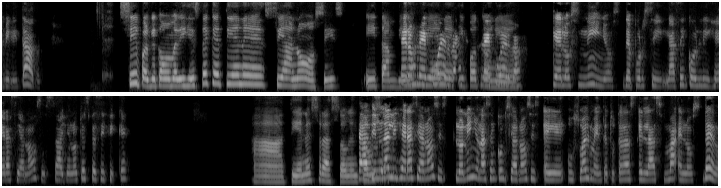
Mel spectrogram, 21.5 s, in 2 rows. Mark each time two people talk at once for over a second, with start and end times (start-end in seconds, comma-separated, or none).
5.9-7.8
